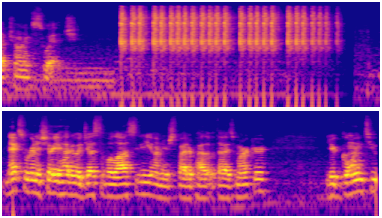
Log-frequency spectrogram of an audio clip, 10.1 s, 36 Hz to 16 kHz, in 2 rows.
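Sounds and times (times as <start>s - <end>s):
rapid mechanical clicks: 1.6s - 4.7s.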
